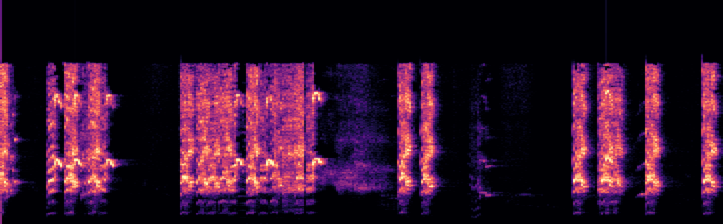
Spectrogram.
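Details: Short piercing screeches and a sustained scratchy chatter from a rainbow lorikeet kept in an Aceh Besar animal park, Indonesia, delivered in bursts with brief silences.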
